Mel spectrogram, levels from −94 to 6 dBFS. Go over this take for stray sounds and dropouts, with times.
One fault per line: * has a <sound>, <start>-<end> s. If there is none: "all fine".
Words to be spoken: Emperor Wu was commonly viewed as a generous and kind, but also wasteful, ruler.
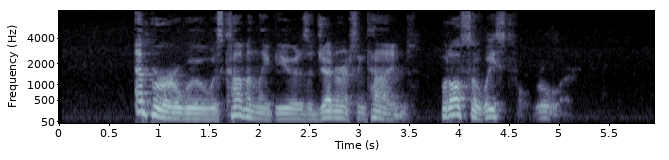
all fine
